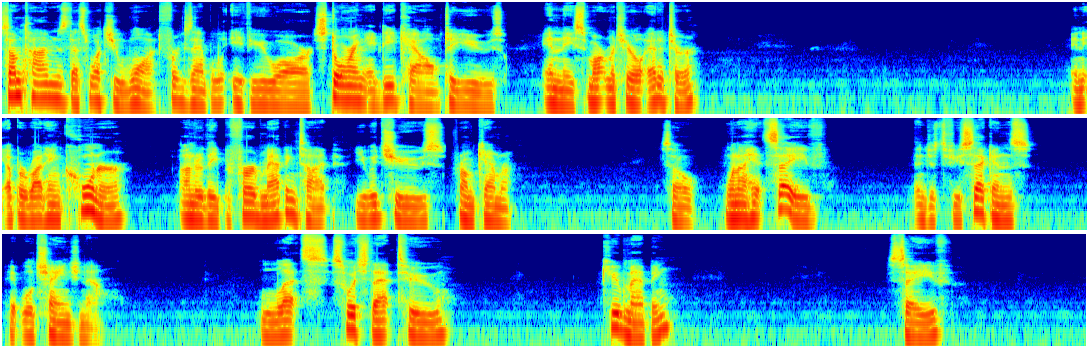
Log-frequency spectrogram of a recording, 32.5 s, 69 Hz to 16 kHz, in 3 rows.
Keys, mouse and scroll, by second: 6.6-8.1 right drag.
